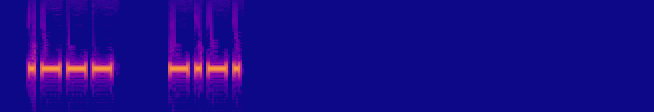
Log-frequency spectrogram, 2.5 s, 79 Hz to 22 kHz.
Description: Morse code, heard as a keyed tone, about 49 wpm, spaced as for 28 wpm, 700 Hz. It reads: JC
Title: USA Call Signs - 5 Characters - 3x Character Spacing - 50wpm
